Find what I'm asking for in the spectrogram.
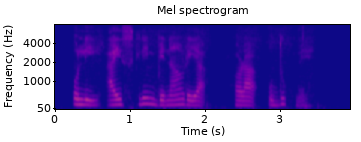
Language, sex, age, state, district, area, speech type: Santali, female, 30-45, West Bengal, Birbhum, rural, read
